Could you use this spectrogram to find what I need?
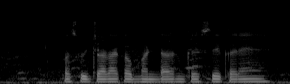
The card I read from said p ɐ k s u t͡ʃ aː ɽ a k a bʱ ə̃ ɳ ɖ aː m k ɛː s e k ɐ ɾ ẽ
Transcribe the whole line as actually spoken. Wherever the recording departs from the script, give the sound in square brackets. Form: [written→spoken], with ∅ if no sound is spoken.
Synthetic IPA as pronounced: p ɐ [k→∅] s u t͡ʃ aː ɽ a k a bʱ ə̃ ɳ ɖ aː [m→n] k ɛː s e k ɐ ɾ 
